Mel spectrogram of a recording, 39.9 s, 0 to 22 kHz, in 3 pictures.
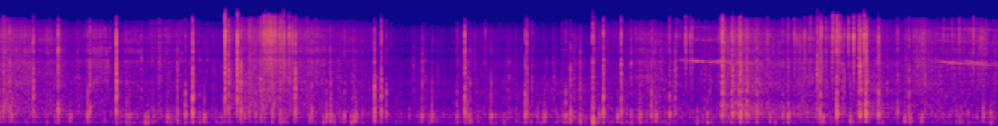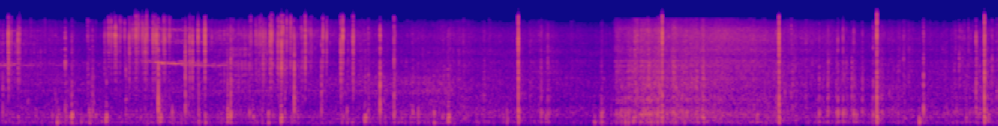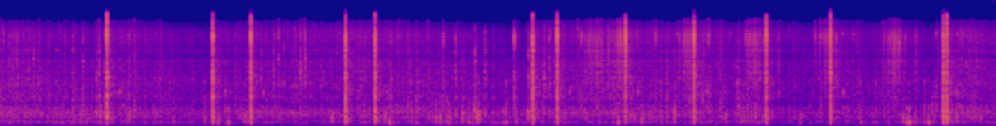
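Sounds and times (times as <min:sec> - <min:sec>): fireworks bangs and pops: 0:00.0 - 0:39.9
fireworks crackling: 0:00.0 - 0:39.9
falling firework whistles: 0:08.6 - 0:19.4.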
